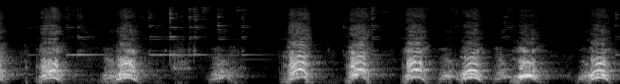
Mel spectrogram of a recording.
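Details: A Tibetan Mastiff (Bhote Kukur) livestock guardian dog barks deeply and repeatedly, with loud booming woofs about once a second.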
